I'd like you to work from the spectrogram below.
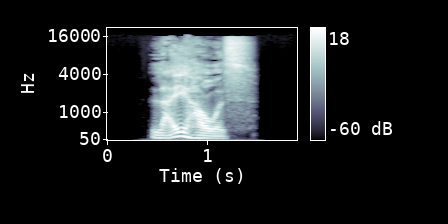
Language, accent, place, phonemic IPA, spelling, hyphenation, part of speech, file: German, Germany, Berlin, /ˈlaɪ̯ˌhaʊ̯s/, Leihhaus, Leih‧haus, noun, De-Leihhaus.ogg
- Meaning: pawnshop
